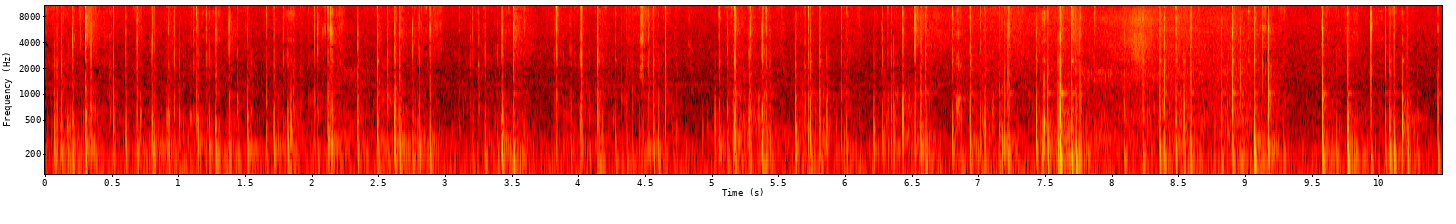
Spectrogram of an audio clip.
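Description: Fingernails scratch and grip the glass stopper of a hollow, frosted glass bottle held close, with a slight twisting motion. The result is a quiet, dense stream of rapid scratchy clicks and taps with a low, hollow body and short, bright ticks that die away almost instantly.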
